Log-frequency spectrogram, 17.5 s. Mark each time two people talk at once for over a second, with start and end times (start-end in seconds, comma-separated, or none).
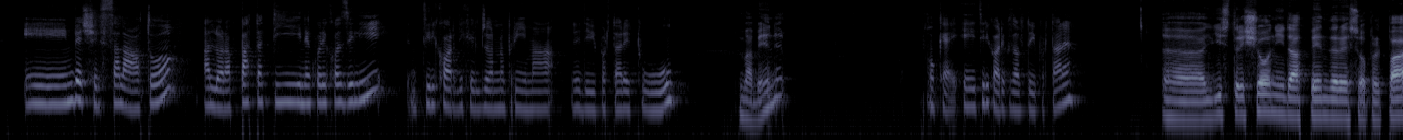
none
